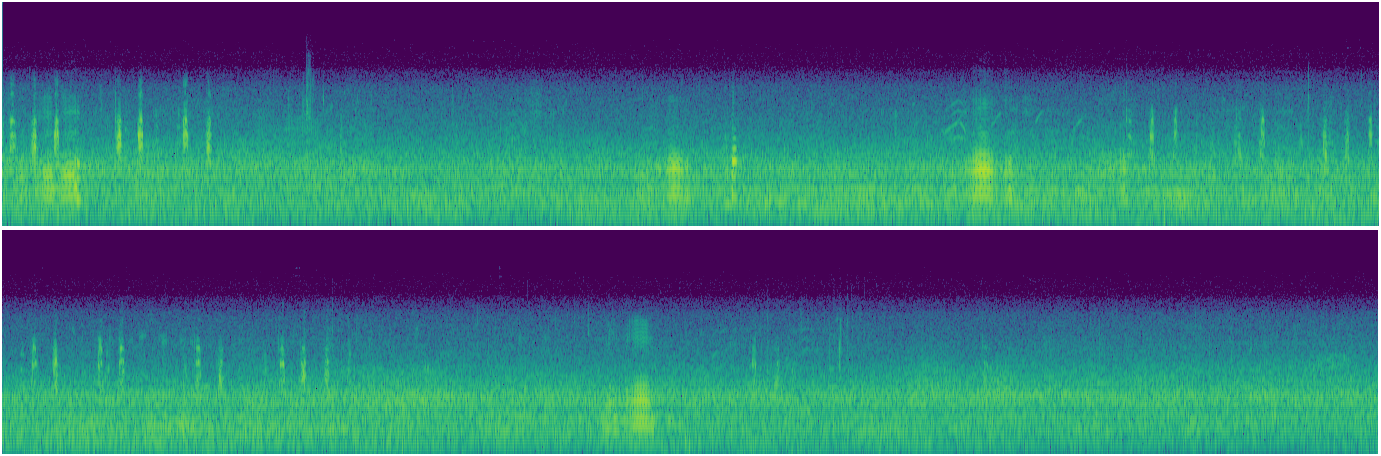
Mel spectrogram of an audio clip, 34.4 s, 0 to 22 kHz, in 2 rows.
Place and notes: Epping Forest, Wanstead Flats, London, UK - Geese/Ducks at Wanstead Flats
Sun is setting, families etc enjoying the evening; geese (100s of them) and ducks swimming, some swans. Lots of flies/water insects in and around the waters edge. Getting some funny looks, a few questions asked..
Thanks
